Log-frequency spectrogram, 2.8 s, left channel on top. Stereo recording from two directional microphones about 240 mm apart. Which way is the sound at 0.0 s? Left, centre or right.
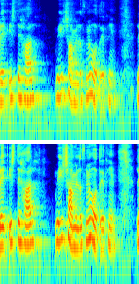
Right.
